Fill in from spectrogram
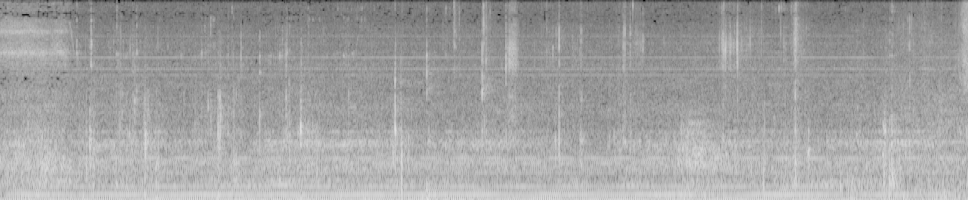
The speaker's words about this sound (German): Gut, mein Schmatzen. Was heißt Schmatzen? Ich habe ja meinen Mund zu, aber es klingt ja trotzdem wie Schmatzen.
